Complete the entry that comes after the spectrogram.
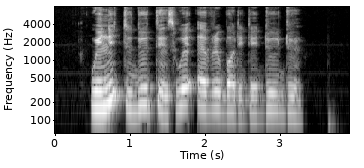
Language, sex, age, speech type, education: Nigerian Pidgin, male, 30-45, spontaneous, tertiary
